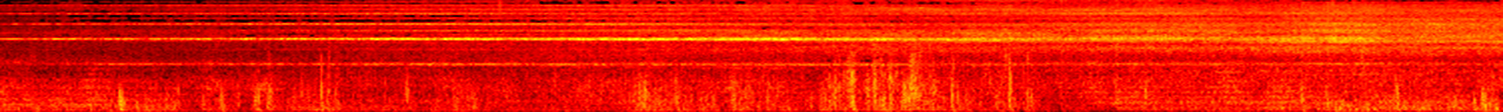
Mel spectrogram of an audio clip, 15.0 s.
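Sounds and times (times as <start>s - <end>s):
high whine: 0.0s - 15.0s
train rumble: 0.0s - 15.0s.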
